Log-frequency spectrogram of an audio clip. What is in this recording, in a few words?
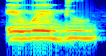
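"ewedu", Nigerian Pidgin, female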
